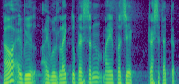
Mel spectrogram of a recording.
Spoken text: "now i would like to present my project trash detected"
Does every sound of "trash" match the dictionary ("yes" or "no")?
no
